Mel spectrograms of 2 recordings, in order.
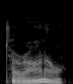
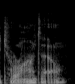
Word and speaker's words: Toronto: us Americans that apparently we aren't supposed to pronounce the second T in Toronto. Yeah, it's Toronto, but it's really genuinely supposed to be Toronto.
